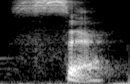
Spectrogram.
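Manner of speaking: "si" short and on its own; short syllable. Shown as a demonstration. Teacher starts learners on the first syllable, short "si". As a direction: clip "si" to a brief syllable. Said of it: "saying this little short syllable".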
